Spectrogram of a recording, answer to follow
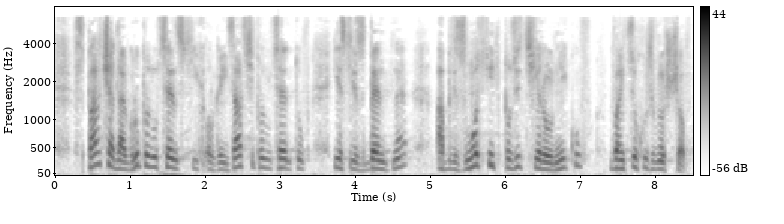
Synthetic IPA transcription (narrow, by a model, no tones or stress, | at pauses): fspaɾt͡ɕad̪laɡɾupːɾɔd̪ut̪sɛnt̪skʲixɔɾɡaɲizat̪sʲjipɾɔd̪ut̪sɛnt̪ufjɛst̪ɲɛzbɛnd̪nɛʔabɘvzmɔt̪sɲit͡ɕpɔzɘt̪sʲjɛɾɔlɲikuf | vwaɲt̪suxuʐɘvnɔɕt͡ɕɔvɘm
